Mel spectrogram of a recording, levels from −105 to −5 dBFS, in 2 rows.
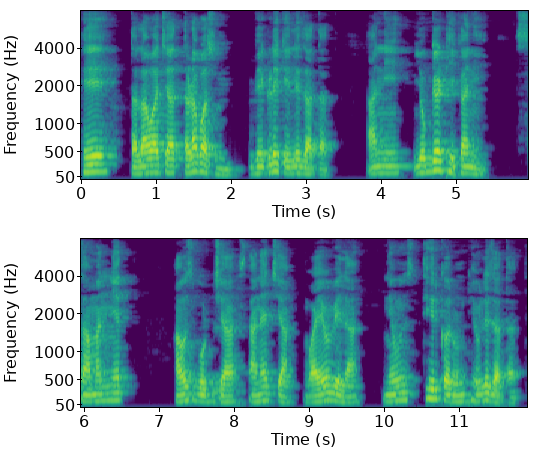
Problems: none marked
